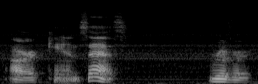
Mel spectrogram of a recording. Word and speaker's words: Arkansas: south by a brown stretch of the Arkansas's pronounced Arkansas River on the north by a highway route 50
